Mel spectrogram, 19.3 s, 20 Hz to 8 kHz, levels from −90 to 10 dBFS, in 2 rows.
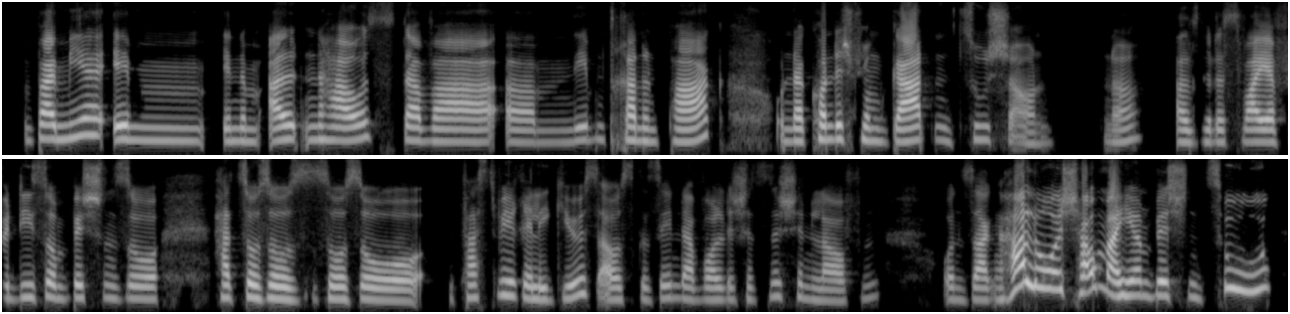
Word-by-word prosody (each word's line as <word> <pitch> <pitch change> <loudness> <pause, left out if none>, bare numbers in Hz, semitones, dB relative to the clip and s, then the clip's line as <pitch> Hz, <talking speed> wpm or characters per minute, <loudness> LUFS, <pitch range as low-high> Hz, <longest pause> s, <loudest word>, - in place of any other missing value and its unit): bei 240 +3 +5
mir, 290 +6 0
im 215 -2 -1
in 205 0 -5
'nem 205 -1 -6
alten 225 +1 +2
Haus, 220 +4 +1
da 215 -2 +1
war, 200 -1 +1
ähm, 190 -1 -6
nebendran 225 0 -2
'n 200 -1 -6
Park 205 +6 +2 0.3
und - - -12
da 205 - +4
konnte 230 +3 +2
ich 240 - -5
vom 210 -4 -6
Garten 215 +2 +4
zuschauen, 185 -5 -11 0.4
ne? 220 +5 -10 0.2
Also 195 0 -5
das 195 +1 -9
war 200 0 +4
ja 195 0 +5
für 205 +2 -9
die 215 +3 -7
so 220 +4 -2
'n, 195 -2 -8
bisschen 210 0 -3
so 195 -1 -3 0.4
hat 210 -3 -2
so 220 -2 +3
so 200 -1 +2
so 190 +2 -3
so 175 -2 0 0.3
fast 215 +3 -7
wie 250 -1 -1
religiös 205 +3 -3
ausgesehen. 190 +2 -6
Da 185 -2 -4
wollte 185 0 -5
ich 185 - -15
jetzt 190 +3 -17
nicht 230 0 -10
hinlaufen 180 0 -9 0.5
und 190 -2 -10
sagen: 185 +1 -2
„Hallo, 385 -5 +8
ich 340 - 0
schaue 295 +6 +4
mal 245 - +8
hier 245 +1 +3
'n 240 -2 -7
bisschen 235 -4 -2
zu.“ 360 0 -1
210 Hz, 175 wpm, -22 LUFS, 195-230 Hz, 0.5 s, Hallo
